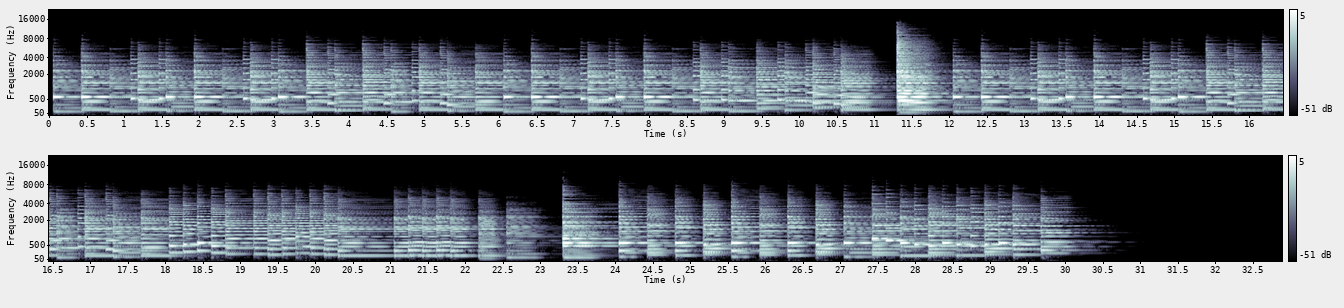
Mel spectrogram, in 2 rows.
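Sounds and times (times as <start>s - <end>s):
piano: 0.0s - 30.8s.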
